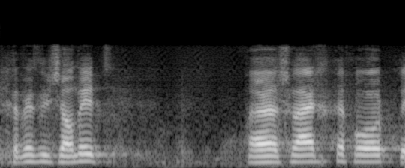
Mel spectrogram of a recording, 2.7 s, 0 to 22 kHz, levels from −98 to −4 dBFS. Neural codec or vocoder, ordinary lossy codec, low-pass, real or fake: codec, 16 kHz, 1 kbps, FunCodec, trained on Chinese and English, 50 frames a second; none; 7.2 kHz; fake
